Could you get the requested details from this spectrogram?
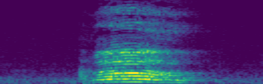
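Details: Amazon parrot singing "Old McDonald Had a Farm" in a small room. A single loud, rich, voice-like note lasts about two-thirds of a second, arching slightly and then sliding downward.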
